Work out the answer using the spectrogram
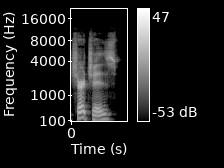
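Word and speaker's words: Chvrches: The band is Churches, you know, with the V where the U is. That band, Churches, is how you pronounce it.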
